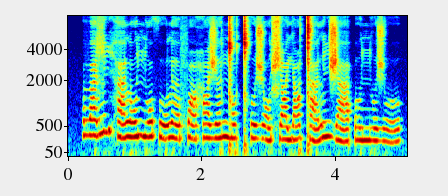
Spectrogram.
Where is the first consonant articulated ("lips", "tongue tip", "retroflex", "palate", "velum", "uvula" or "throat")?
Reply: lips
